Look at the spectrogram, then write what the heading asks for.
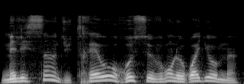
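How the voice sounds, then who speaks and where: A man narrating a scripted Bible audiobook in a solemn, measured, formal way. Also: fairly high pitch, big pitch swings, warm tone.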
